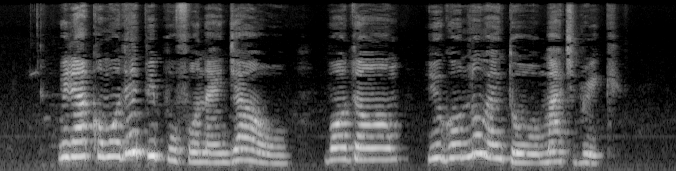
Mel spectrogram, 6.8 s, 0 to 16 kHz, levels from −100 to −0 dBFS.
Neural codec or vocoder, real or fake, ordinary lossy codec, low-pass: none; real; AAC, 48 kbps; 14.4 kHz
